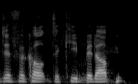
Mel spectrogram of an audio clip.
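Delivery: put-on British accent. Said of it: "I think my British accent is rubbish".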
